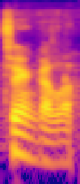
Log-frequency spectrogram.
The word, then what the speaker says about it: Tangela: Tangela? Tangela? I didn't have confidence in pronouncing it. Yeah, Tangela.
